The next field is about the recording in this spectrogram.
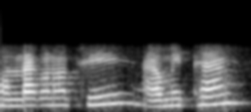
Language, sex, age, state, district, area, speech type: Odia, female, 45-60, Odisha, Angul, rural, conversation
